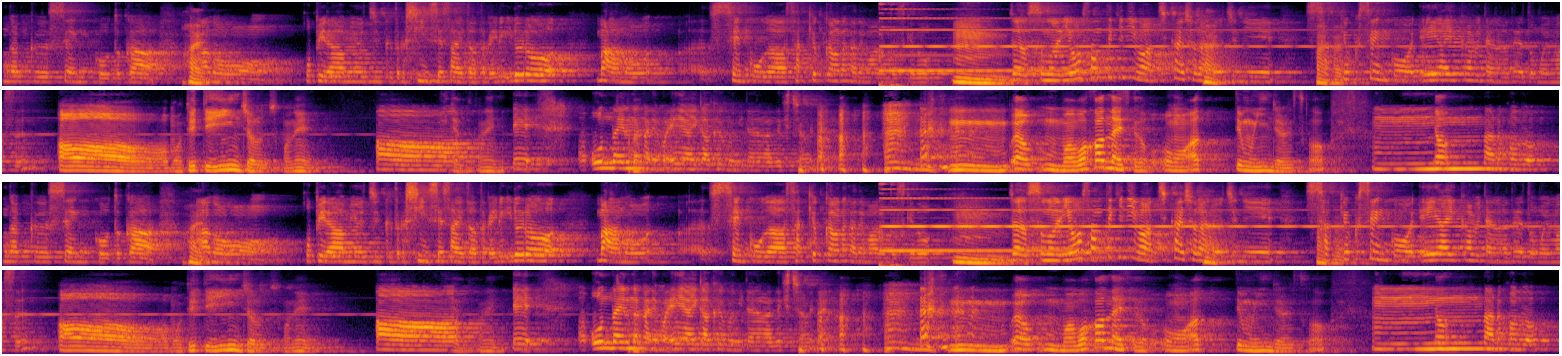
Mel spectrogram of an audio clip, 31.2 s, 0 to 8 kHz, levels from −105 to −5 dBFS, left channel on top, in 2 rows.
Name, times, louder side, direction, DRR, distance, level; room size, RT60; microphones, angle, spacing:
voice 1, 0.0-2.8 3.1-5.5 5.9-6.5 6.8-9.6 10.1-15.8 19.3-20.2 20.7-20.9 21.3-23.9 24.7-25.3 29.3-31.0, right 2 dB, 30° right, 4 dB, 2.5 m, -32 dB
Musical instrument, 8.8-18.3, right 5 dB, 5° left, 6.0 m, -35 dB
voice 2, 9.5-10.1 12.0-12.2 13.1-13.4 16.1-18.8 20.1-20.6 21.0-21.2 21.8-22.0 23.7-27.6 27.9-29.1 29.9-30.1, left 3 dB, 85° left, 11 dB, 1.4 m, -29 dB
28.5 x 22.5 x 7.4 m, 1.1 s
head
